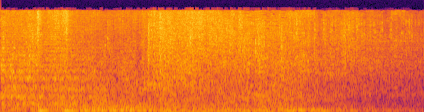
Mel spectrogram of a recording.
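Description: An Incendio fire spell cast in Hogwarts Legacy makes a dense, sustained whooshing roar of flame that holds steady for about three seconds before easing slightly, loud and close, with no talk over it.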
